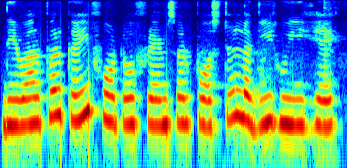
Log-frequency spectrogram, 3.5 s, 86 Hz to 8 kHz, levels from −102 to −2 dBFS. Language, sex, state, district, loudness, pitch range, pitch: Hindi, female, Arunachal Pradesh, Lower Dibang Valley, -15 LUFS, 275-315 Hz, 285 Hz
